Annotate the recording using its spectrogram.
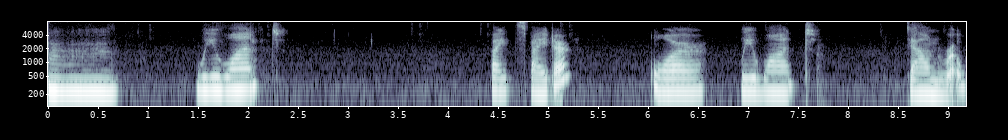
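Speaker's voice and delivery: speaking in a hushed whisper. A tabletop player speaks in character, wary that spiders are watching: whispering. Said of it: "We're just gonna whisper".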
